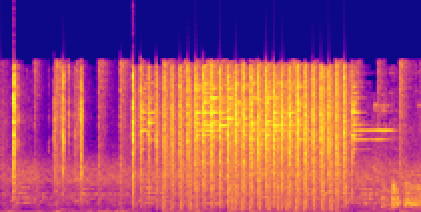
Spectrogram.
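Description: Full-automatic gunfire from a submachine gun: one long rapid burst of many shots a second, starting about a second and a half in and stopping abruptly near the end. It plays over rock music with electric guitar.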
